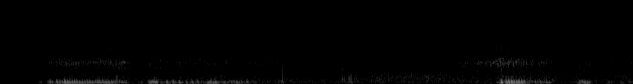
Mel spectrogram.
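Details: Great Dane asleep and snoring: soft, low snorting breaths over a hissing background.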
